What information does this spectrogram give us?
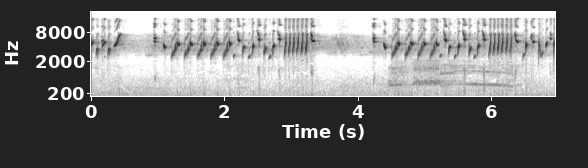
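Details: European goldfinch, a royal goldfinch for teaching young birds, singing fast runs of bright twittering notes high in pitch, with a dense rattling trill near three seconds, a short pause, then the twittering sequence resumes with another buzzy trill.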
